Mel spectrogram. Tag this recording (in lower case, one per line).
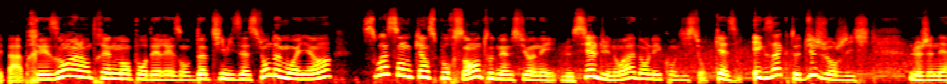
speech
